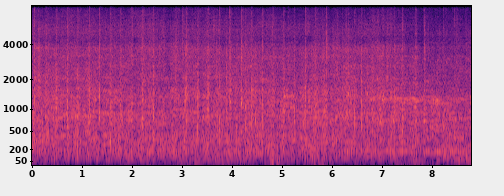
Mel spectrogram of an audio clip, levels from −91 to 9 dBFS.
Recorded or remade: remade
